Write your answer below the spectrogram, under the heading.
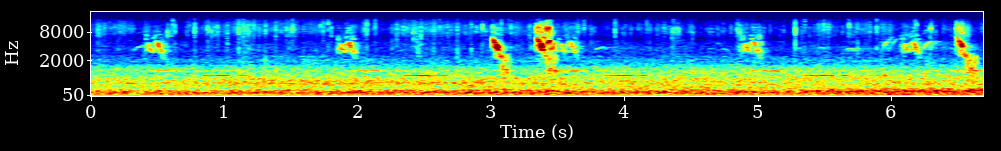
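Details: Several Eurasian tree sparrows come to a Tenmangu shrine to be fed on 10 January 2022, giving short, high, sharp chirps in a quick cluster near the middle, with scattered fainter chirps and steady outdoor background noise.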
